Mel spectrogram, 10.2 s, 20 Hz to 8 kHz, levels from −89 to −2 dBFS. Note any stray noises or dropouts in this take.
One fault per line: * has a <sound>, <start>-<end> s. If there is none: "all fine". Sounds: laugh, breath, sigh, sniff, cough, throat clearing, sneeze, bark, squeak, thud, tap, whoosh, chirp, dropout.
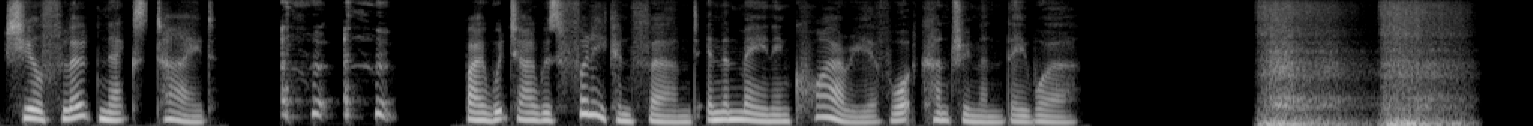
* has a cough, 1.9-2.7 s
* has a breath, 8.4-9.9 s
